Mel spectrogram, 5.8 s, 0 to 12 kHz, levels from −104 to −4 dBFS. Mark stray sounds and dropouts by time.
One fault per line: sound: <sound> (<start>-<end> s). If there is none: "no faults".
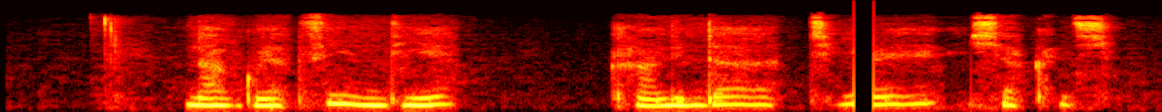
sound: dropout (4.3-4.4 s)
